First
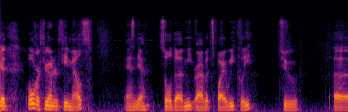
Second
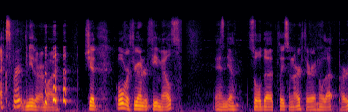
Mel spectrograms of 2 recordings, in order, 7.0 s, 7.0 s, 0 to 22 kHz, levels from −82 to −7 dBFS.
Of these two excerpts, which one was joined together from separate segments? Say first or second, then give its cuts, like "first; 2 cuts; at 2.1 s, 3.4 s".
second; 1 cut; at 5.5 s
